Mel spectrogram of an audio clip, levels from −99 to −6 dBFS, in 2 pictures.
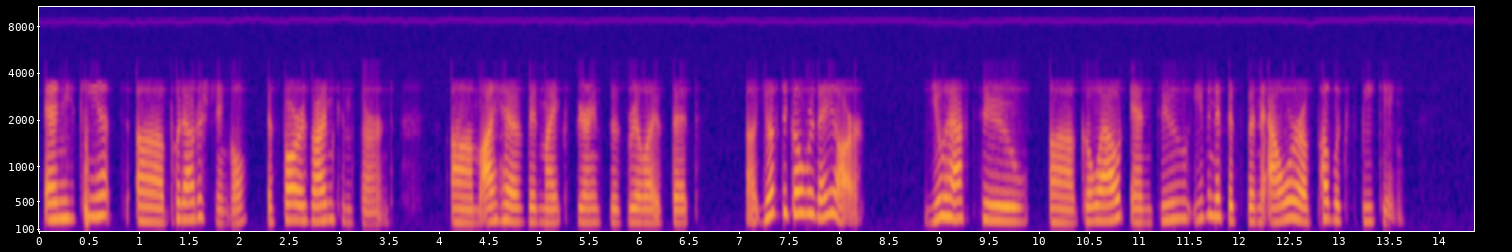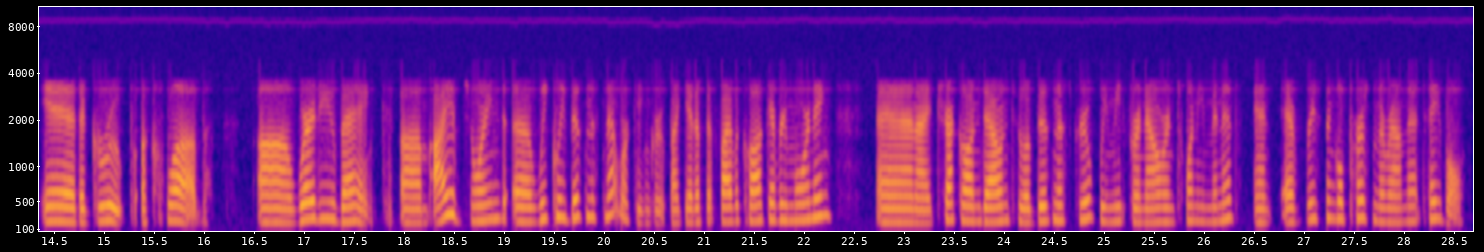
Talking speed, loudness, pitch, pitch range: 200 wpm, -31 LUFS, 215 Hz, 195-245 Hz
